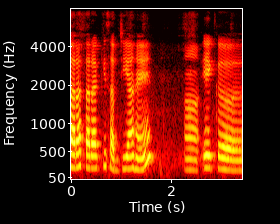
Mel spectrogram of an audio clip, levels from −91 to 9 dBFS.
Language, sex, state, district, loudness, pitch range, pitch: Hindi, female, Chandigarh, Chandigarh, -16 LUFS, 190-225 Hz, 210 Hz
